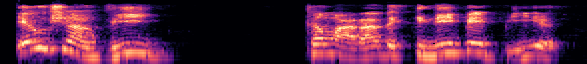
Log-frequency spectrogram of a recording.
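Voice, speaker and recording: A male pastor telling a lively testimony in a live conversation, acting out the voices of the people in his story. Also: high voice, measured pace, highs cut off. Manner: lively storyteller who acts out quoted voices.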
